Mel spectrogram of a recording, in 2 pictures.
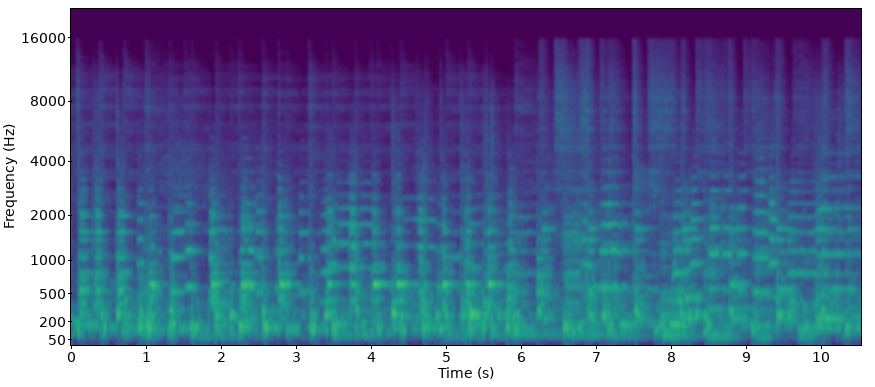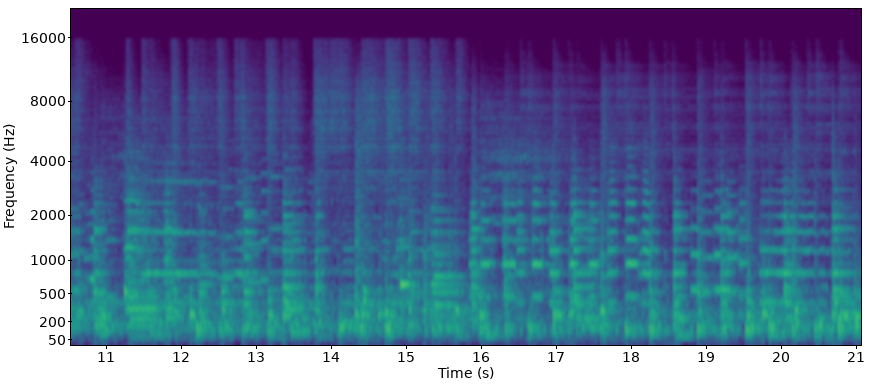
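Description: A jazz big band playing: trumpets, trombones and saxophones over grand piano, upright bass and drum kit, with cymbals busier from about a third of the way in.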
